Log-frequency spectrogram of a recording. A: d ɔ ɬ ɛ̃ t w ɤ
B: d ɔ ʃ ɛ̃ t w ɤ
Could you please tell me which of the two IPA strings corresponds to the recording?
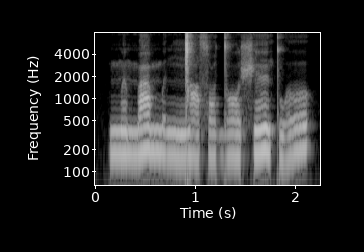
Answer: B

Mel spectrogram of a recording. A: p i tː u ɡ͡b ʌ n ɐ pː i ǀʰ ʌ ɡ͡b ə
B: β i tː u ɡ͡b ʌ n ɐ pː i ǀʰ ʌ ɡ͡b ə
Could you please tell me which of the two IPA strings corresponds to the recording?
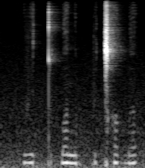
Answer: B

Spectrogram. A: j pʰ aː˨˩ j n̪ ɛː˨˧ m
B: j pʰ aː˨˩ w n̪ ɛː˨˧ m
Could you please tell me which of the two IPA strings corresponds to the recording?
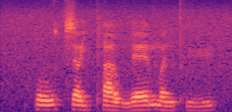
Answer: B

